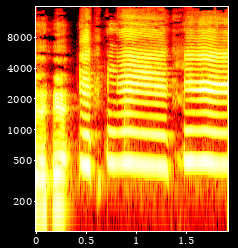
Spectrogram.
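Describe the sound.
A man's voice imitating a baby crying: a few short choppy sobs, then two long, high, wavering wails with a brief break between them, loud and alone.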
